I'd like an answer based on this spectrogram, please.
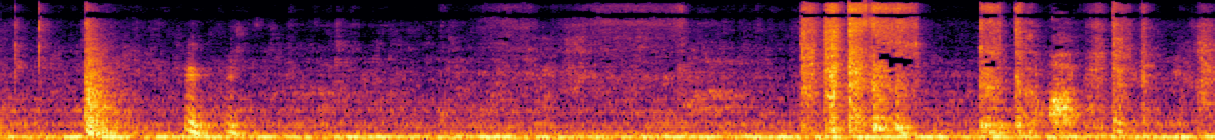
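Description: A man blowing through a steam boiler's pressuretrol pigtail (siphon loop) to check that it is clear, in a few short breathy bursts, the longest about four seconds in, over a steady low hum.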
